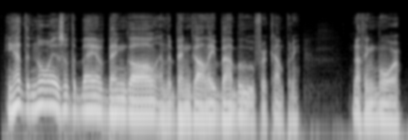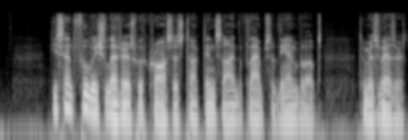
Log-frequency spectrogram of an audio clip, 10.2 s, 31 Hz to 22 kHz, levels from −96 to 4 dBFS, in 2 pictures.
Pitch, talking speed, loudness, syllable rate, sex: 95 Hz, 195 wpm, -19 LUFS, 6.1 syllables/s, male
